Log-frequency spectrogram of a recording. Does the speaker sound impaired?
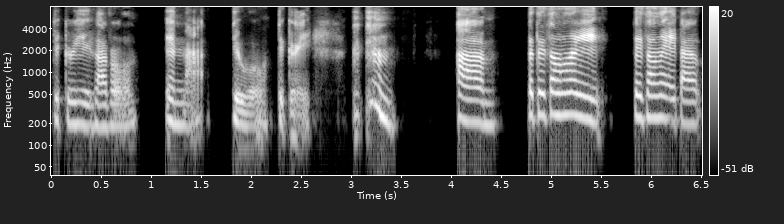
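Yes: severe to profound hearing loss; congenital, diagnosed in England, hearing aids from 11 months, cochlear implant one side; learned to listen and speak through early intervention in England.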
